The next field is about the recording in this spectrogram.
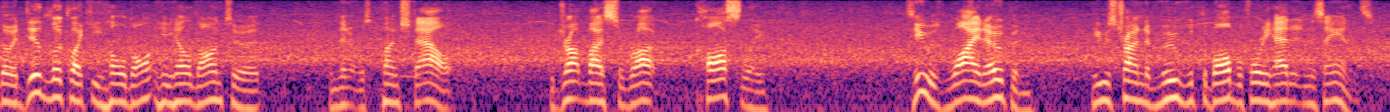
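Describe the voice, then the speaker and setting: Higher-voiced male football announcer, noisy feed. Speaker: play-by-play announcer. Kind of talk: live football radio commentary. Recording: clearly noisy background hiss and ambience.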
